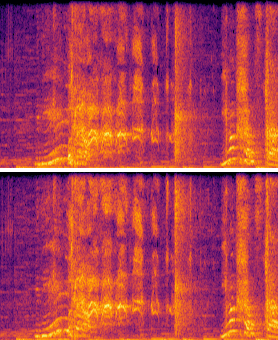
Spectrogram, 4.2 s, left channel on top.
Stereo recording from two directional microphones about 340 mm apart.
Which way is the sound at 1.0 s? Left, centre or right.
Centre.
